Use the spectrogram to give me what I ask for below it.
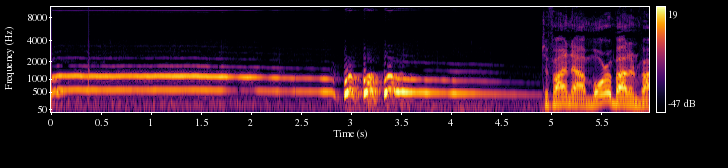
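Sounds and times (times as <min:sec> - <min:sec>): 
coyote howling: 0:00.0 - 0:04.9
speech: 0:04.9 - 0:05.9.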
